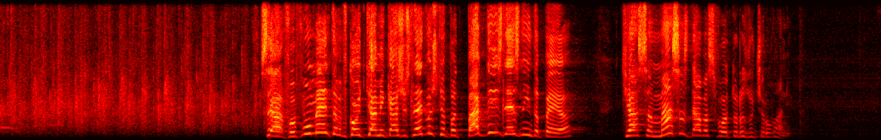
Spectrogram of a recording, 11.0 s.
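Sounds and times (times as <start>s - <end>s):
audience clapping: 0.0s - 3.6s
speech: 3.3s - 7.2s, 7.8s - 10.0s.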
